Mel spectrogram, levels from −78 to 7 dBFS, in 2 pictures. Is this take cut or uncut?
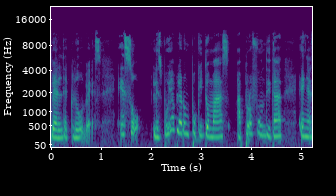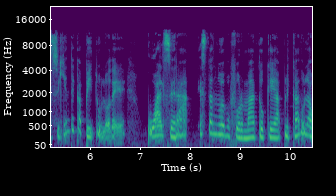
cut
